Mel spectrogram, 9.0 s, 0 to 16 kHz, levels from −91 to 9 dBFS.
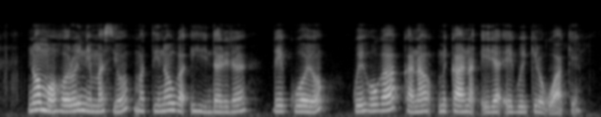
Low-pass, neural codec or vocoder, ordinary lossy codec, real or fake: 7.2 kHz; none; none; real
